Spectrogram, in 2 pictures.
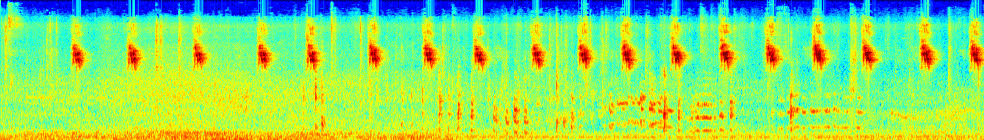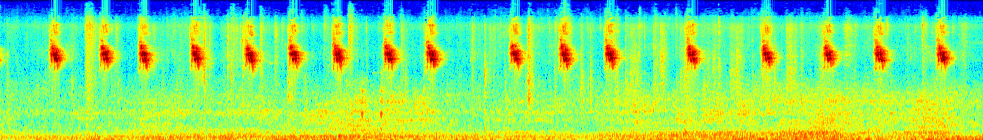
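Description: A bird chirping over and over at a steady pace, just under two short high chirps a second, over soft hen clucking that swells about a third of the way in.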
